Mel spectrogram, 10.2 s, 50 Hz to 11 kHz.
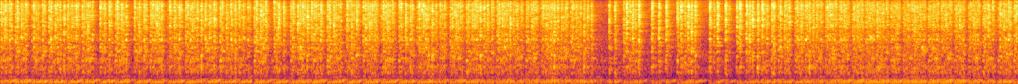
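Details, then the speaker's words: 1980 Dodge short-bed truck with big-block V8, first run in 14 years, during cam break-in after points-to-electronic-ignition conversion: deep, steady, even rumble with no misses or knocks; running smoothly and healthy. "well i think everything went okay for the cam break-in process i was a little bit worried there but once we changed over to this electronic ignition thing started to kind of look up and work a little bit better"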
